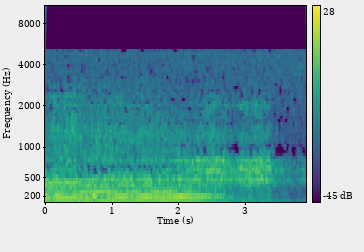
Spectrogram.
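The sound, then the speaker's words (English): A car engine roars loudly, a steady low droning hum for a few seconds before easing off and fading toward the end, as the car is driven straight toward a fuel tank, with no voices present. “I'll follow as soon as I head the car right for that fuel tank.”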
